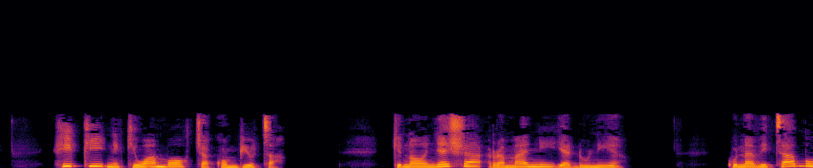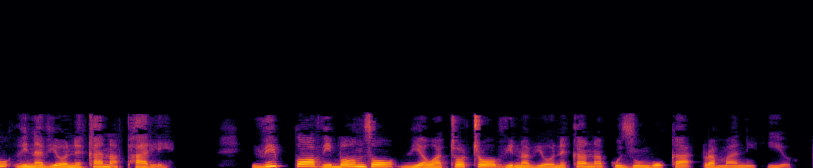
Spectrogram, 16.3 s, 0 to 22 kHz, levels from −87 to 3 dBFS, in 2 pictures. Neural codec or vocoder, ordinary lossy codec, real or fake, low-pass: codec, 16 kHz, 1 kbps, X-Codec, WavLM features, trained on Multilingual LibriSpeech; MP3, 32 kbps; fake; 7.2 kHz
